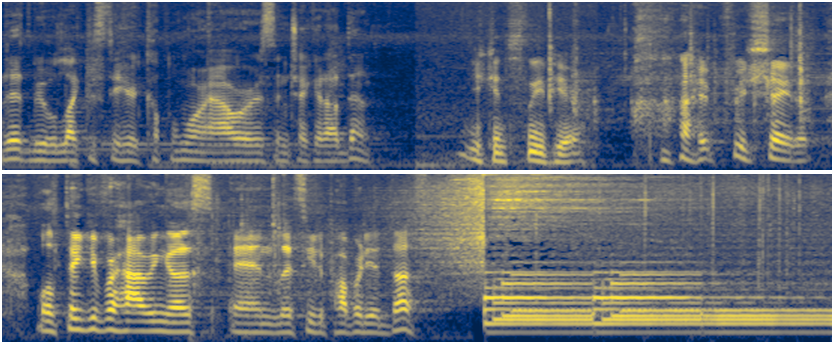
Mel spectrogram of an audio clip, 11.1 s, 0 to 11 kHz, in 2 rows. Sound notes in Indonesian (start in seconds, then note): 4.1 tertawa; 8.7 musik upbeat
